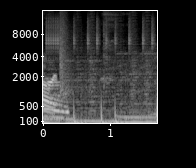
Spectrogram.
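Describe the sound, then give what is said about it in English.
A loud stomach growl into a microphone: a gurgling, descending tonal groan at the start, then a low rumbling churn with a few soft pops, with no talking. “oh, my stomach just growled. That was my stomach yelling into the mic just now.”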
